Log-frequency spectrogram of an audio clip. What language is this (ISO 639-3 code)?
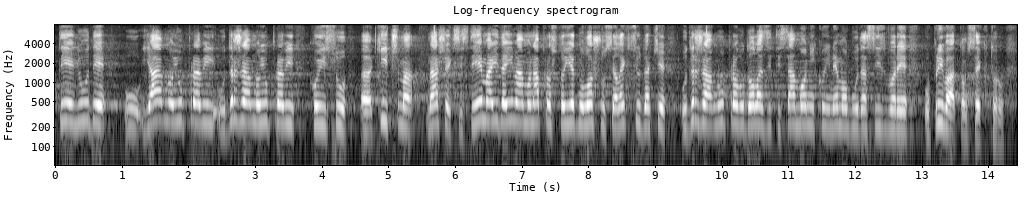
srp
